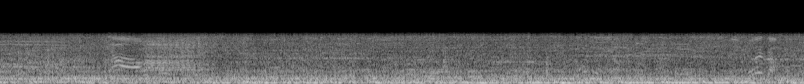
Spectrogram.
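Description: Loud, continuous din of motorcycle engines running at high revs for a burnout, mixed with a crowd's shouting voices.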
